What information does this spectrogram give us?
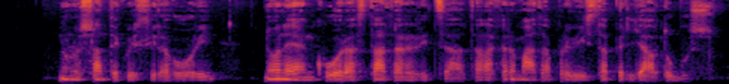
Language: Italian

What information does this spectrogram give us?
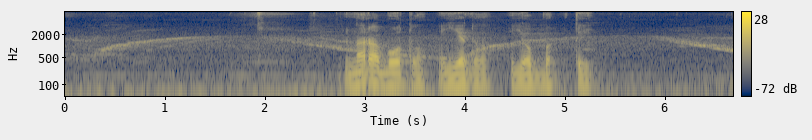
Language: Russian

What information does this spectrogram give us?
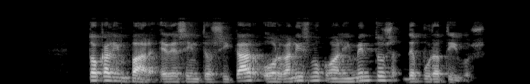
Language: Galician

